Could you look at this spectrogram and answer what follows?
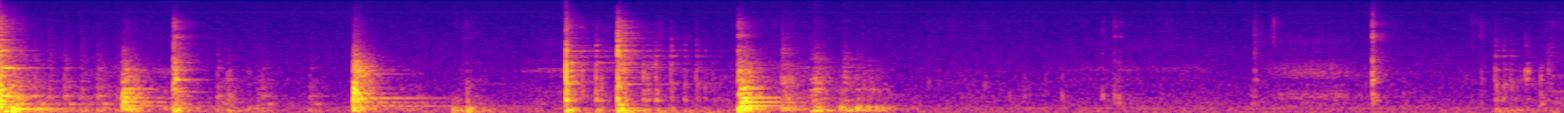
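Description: Stainless steel mixing bowls and a strainer being knocked and set down against each other at a kitchen counter and sink: about five sharp clanks in the first four seconds, each ringing briefly, then only a few faint ticks.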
